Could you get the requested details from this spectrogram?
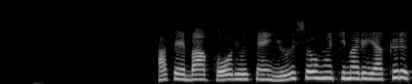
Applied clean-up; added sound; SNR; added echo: neural mask model DeepFilterNet 3.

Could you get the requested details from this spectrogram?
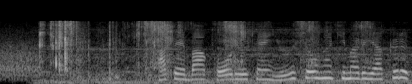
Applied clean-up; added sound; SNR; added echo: none; Chewing, mastication; 6 dB; none.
